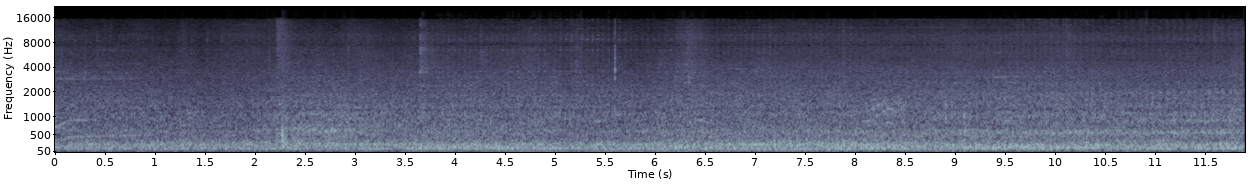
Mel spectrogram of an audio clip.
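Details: Steady road traffic rumble with passing vehicles and faint voices; no animal calls stand out.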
